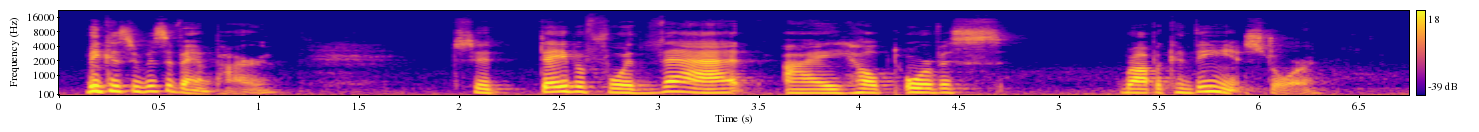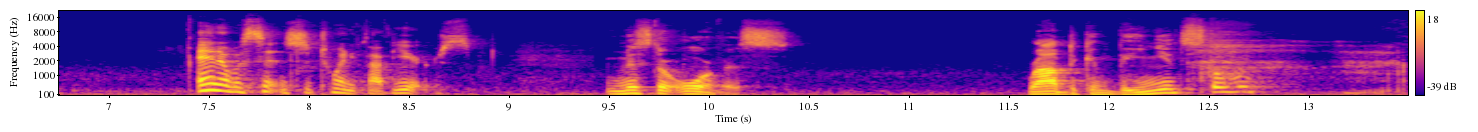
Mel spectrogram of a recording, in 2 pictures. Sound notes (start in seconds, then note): none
